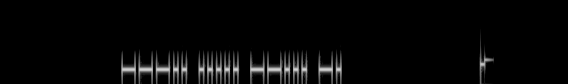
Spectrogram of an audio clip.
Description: Morse code, heard as a keyed tone, about 28 wpm, 700 Hz. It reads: 857N
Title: Common Cut Numbers - 4-Digit 28wpm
